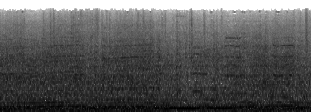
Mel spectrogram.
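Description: Tyres rumble over a tarmac road.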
